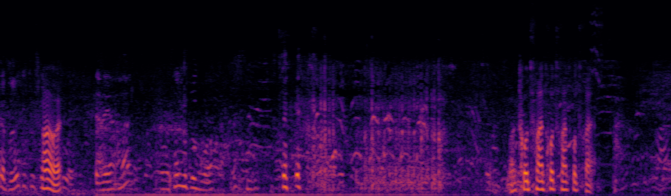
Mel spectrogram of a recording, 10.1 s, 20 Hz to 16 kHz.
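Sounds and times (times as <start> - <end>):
honking bird calls: 4.3 - 7.2.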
